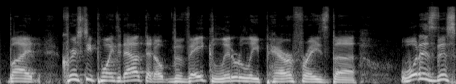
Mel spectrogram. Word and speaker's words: Vivek: Vivek rhymes with fake.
